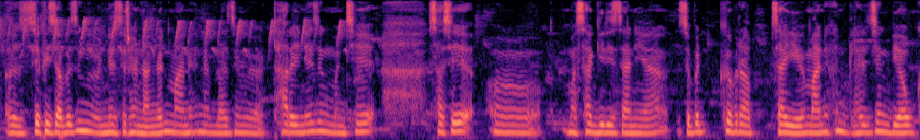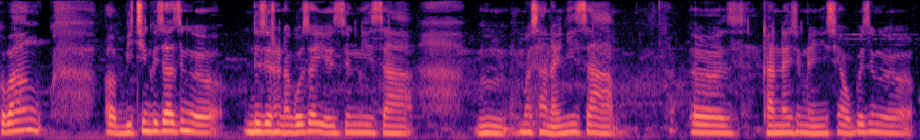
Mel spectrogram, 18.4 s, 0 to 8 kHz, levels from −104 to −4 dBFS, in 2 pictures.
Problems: low volume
